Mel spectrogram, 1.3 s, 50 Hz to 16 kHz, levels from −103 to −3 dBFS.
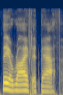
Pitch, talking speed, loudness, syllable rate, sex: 175 Hz, 190 wpm, -15 LUFS, 5.7 syllables/s, female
